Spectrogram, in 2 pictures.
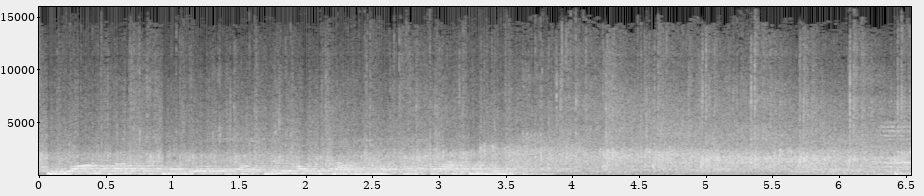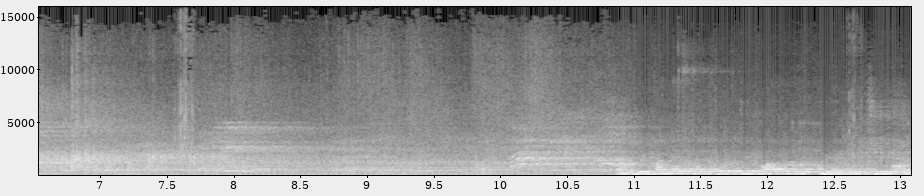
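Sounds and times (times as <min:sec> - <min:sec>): audience applauding: 0:00.0 - 0:08.5
voices: 0:00.0 - 0:13.0.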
